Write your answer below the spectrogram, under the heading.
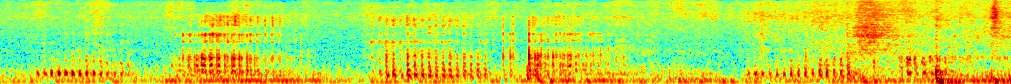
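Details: Indoors by the front door, Maine Coon cats welcoming their owner home give a quiet, even, low purr that drones steadily for several seconds, with faint rustling around it.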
